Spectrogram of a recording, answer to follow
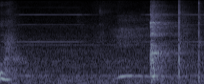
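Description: Two sharp clicks about a second and a half in, a third of a second apart, from an oven being handled; a short 'ooh' at the start.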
